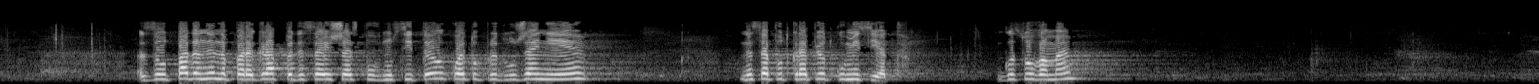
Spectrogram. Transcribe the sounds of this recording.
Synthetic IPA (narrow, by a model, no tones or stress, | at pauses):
zɐot̪̚pad̪ɐnɛnɐpɐɾɐɡɾafpɛd̪ɛsɛiʃɛspovnosit̪ɛlˠkoɛt̪opɾɛd̪lˠoʒɛniɛ | nɛsɛpot̪kɾɛpʲəot̪komisijət̪ə̥ | ɡlˠɐsuvəmɛ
